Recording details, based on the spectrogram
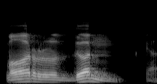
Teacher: fathah tanwin bertemu dengan huruf kha, bacaan izhar, dibaca jelas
